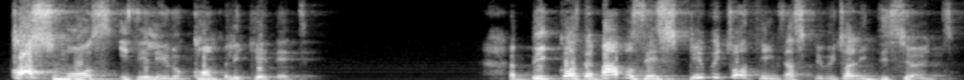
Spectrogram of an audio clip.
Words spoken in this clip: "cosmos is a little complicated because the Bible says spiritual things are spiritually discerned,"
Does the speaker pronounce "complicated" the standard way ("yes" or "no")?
yes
